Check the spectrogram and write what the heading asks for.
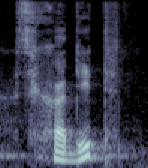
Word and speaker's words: сходит: Anna сходит на фитнес, а потом пойдет домой. – Ja, richtig. Nur bei schadit ist es wichtig, die richtige Betonung da aufzupassen. Anna schodet immer auf O.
